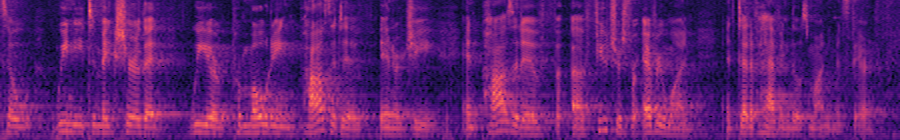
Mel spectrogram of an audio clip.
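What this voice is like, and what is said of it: West Texas accent. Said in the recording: “I thought you were from West Texas for a minute with that accent.”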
